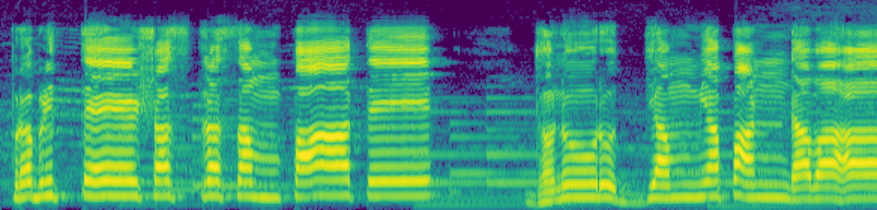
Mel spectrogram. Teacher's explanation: পাতে টান হবে আর তেতে টান হবে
